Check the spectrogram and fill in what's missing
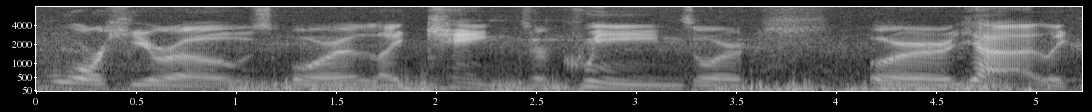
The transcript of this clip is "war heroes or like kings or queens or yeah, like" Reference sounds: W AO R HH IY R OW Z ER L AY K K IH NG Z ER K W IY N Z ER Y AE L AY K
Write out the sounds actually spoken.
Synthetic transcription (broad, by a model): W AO R HH IY R OW Z ER L AY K K IH NG Z ER K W IY N Z ER Y AE L AY K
